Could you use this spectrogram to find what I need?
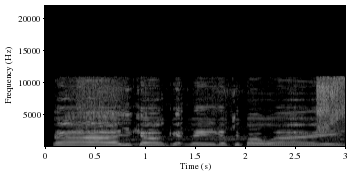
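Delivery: high, drawn-out taunt; winding them up. Pretend. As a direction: tease them from out of reach, high and slow. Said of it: "I'm winding the skeletons up".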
